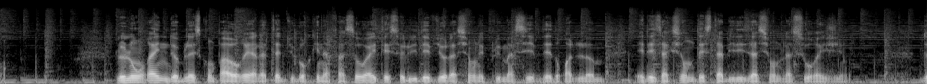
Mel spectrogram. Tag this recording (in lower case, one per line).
music
speech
